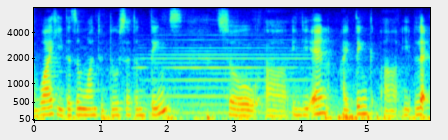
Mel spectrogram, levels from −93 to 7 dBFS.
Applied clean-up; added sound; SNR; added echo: none; Bowed string instrument; 19 dB; none.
